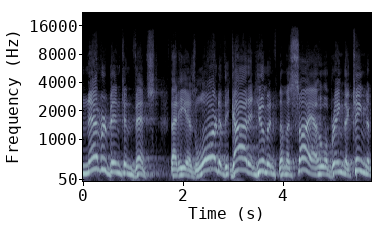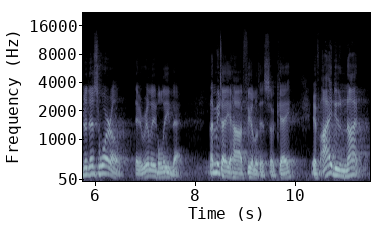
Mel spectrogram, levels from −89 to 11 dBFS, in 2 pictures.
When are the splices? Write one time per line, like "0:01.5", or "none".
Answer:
0:02.9
0:03.9
0:07.2
0:08.5
0:09.3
